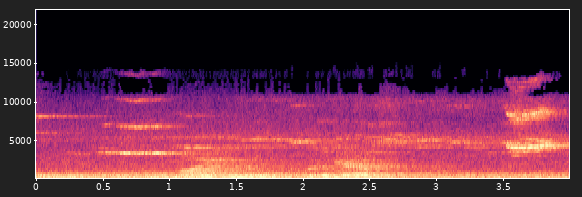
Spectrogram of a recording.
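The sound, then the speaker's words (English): A London Underground train rumbles steadily with high metallic squeals and whines from the wheels rising and falling over a constant low roar, with no speech. “There are several there which are absolutely unique to London, in particular the sounds of the London Underground.”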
